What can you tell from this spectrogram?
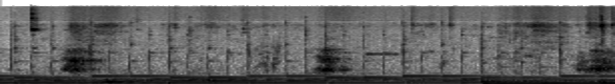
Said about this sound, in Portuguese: Vou tomar um, um golinho de água aqui para me recompor.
